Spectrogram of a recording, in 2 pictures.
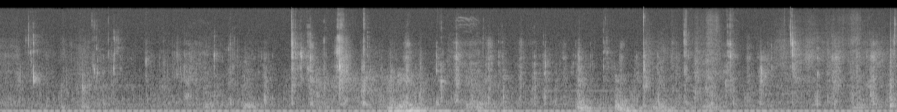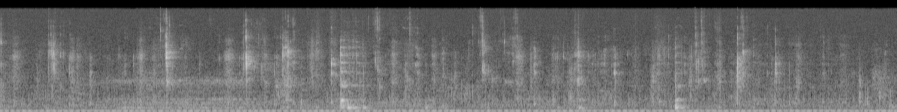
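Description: A man biting and chewing a burger close to the microphone: irregular small wet mouth clicks and soft crunches.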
